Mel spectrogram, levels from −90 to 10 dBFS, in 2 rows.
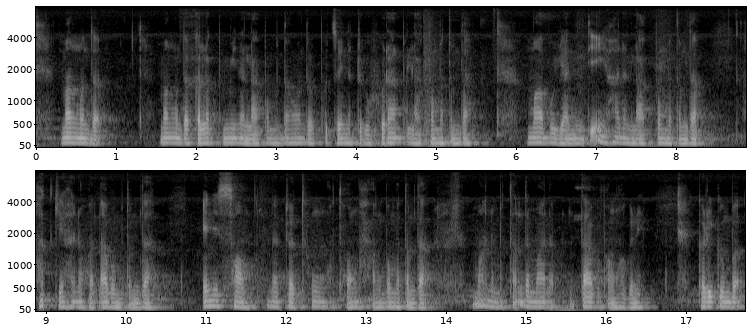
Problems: none marked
